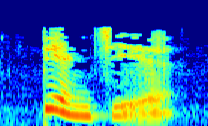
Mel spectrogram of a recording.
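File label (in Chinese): "辩解", Mandarin Chinese; hsk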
